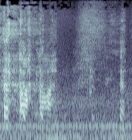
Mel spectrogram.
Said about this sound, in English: we're recording this in the car.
